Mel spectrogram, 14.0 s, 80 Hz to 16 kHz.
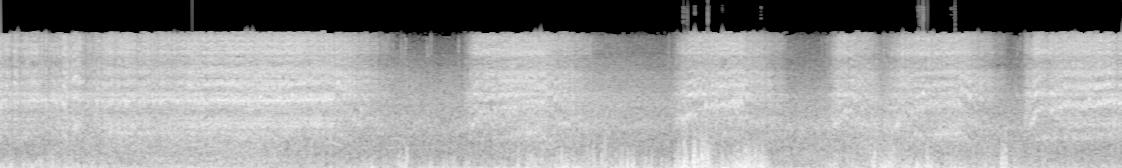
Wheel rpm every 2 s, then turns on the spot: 220, 220, 60, 80, 70, 90, 110.
none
